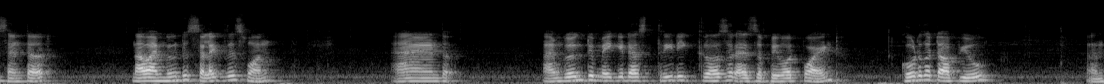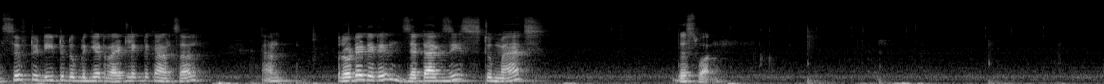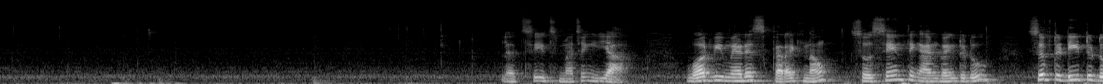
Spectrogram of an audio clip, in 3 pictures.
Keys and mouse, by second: 1.2 click, 1.3-4.5 middle drag, 4.5-17.2 drag, 9.1 KP_7, 11.4 shift+d, 13.5 r, 17.2-18.7 middle drag, 18.7-19.2 drag, 19.2-28.9 shift+middle drag, 23.3 r, 26.0 r, 28.9 typing, 30.5 KP_7, 32.9 shift+d.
